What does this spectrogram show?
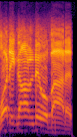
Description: VOX

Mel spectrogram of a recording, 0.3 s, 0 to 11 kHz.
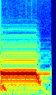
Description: TECHNO; E-Lab; X Static Goldmine 1

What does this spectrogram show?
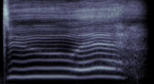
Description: voice spectral, ly short

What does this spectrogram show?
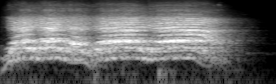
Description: Vocal Gospel PHRASE

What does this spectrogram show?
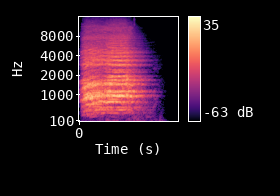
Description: YOUTH CH PHRASE, Vocal Planet Gospel

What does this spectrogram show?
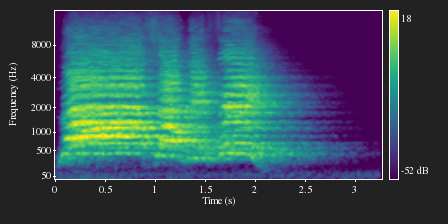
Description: Vocal Gospel MULTI PHRS

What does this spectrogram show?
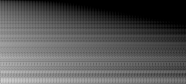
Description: BASS

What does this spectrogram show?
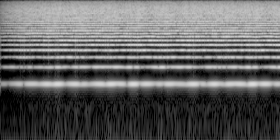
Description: ATMO PADS; Best Service; XX Large

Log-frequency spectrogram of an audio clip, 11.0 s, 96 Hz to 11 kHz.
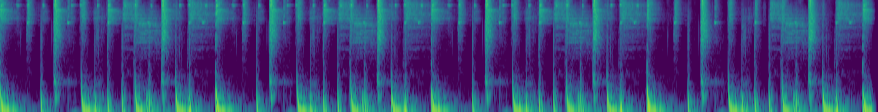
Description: PHAT LOOP; E-Lab; X Static Goldmine 2

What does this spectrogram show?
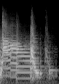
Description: GTR RIF; E-Lab; X Static Goldmine 2; akai

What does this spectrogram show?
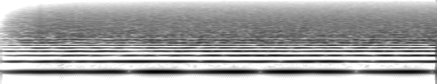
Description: ATMO PADS; Best Service; XX Large - Pads

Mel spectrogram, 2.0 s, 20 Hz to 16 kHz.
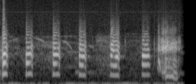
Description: LAUGH; E-Lab; X Static Goldmine 1

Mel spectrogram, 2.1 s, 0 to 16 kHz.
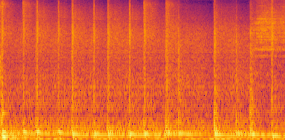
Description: DRMROLL; E-Lab; X Static Goldmine 2; akai

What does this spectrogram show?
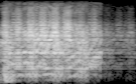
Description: TECHNO

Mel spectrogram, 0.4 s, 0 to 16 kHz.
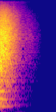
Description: SNARE; E-Lab; X Static Goldmine 2; akai

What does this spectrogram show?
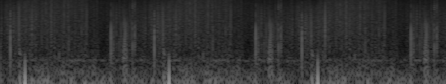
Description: CRACK, CRACKL FX

